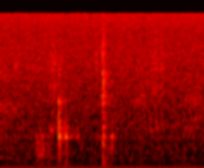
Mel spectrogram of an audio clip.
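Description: Near silence with two faint clicks, about half a second and a second in, from fingers working deep conditioner down a strand of hair.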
